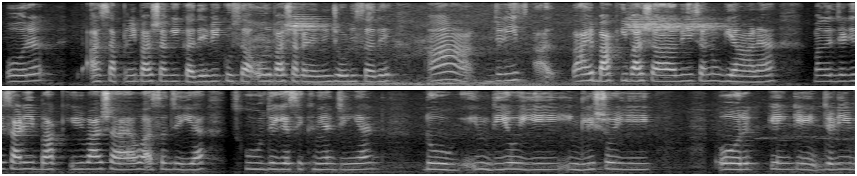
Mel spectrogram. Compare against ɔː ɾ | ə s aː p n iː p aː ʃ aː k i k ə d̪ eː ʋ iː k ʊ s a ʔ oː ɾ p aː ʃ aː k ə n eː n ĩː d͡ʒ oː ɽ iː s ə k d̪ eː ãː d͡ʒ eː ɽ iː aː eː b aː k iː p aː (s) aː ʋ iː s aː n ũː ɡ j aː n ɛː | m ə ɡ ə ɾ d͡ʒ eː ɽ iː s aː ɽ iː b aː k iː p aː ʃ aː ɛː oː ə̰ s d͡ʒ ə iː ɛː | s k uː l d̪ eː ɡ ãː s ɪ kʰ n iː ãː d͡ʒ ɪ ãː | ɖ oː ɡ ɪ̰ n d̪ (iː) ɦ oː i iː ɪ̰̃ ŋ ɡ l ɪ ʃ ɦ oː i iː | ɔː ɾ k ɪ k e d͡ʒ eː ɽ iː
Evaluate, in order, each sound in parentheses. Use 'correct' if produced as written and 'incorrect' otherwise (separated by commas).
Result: incorrect, correct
